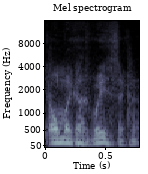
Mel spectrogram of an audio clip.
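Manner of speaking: usual speaking voice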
